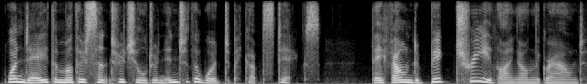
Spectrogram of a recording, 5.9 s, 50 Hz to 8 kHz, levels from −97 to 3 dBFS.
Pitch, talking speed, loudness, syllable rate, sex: 215 Hz, 235 wpm, -20 LUFS, 5.4 syllables/s, female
